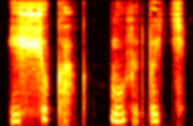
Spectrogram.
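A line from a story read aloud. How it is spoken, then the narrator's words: Barely audible reply. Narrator (Russian): Чуть слышно отозвалась Ирма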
